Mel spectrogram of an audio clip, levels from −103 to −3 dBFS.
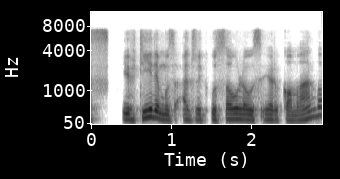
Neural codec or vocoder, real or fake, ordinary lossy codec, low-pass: codec, 16 kHz, 0.9 kbps, LongCat-Audio-Codec; fake; MP3, 96 kbps; 7.2 kHz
